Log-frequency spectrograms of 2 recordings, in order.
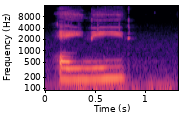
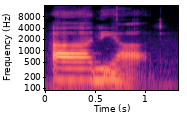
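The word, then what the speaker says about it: Aeneid: from virgil's anion anyad so sounds like a need probably heard of that historical um poem but it's pronounced a neod a-e-n-e-i-d okay another henry flitchcraft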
